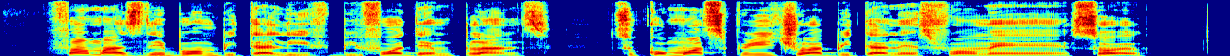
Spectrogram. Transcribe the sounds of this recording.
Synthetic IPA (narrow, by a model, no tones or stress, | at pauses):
famasdebɔ̃nbitalifbifɔdɛ̃mplãnt | tːukɔmɔtspiɹit͡ʃualbitanɛsfɹɔ̃mɛsɔjl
